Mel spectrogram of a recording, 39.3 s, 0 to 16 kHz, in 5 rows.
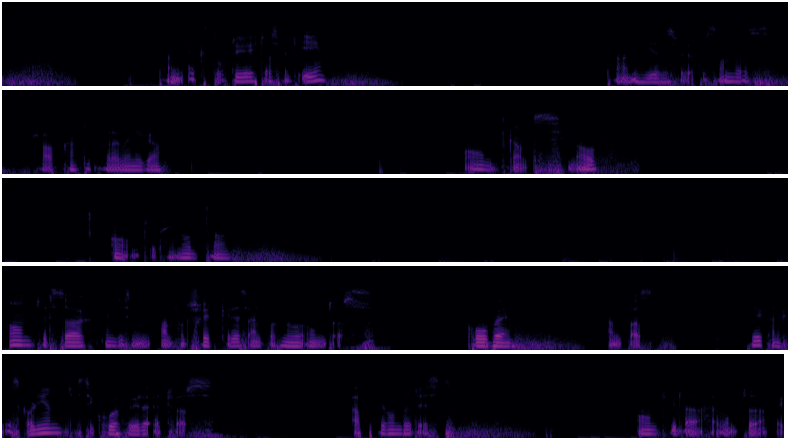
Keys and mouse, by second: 2.9-4.5 drag, 3.3 e, 4.7 e, 6.6 s, 9.3 e, 11.2 click, 12.5 e, 12.8 click, 14.0 middle click, 15.4 middle click, 16.6 e, 17.6 middle click, 18.8-20.0 drag, 21.0 e, 25.0 e, 26.9 e, 28.7 s, 33.0-35.0 drag, 36.4 middle click, 37.7 e.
